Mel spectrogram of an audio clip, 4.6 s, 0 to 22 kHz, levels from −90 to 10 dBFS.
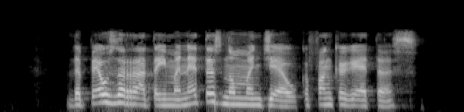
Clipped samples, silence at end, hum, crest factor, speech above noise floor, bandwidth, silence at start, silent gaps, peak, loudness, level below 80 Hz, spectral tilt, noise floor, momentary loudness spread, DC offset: under 0.1%; 0.5 s; none; 16 dB; 57 dB; 8.4 kHz; 0.7 s; none; -4 dBFS; -18 LUFS; -64 dBFS; -2.5 dB/octave; -76 dBFS; 7 LU; under 0.1%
